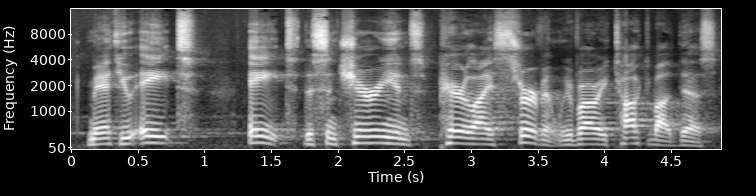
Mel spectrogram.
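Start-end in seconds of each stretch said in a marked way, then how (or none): none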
